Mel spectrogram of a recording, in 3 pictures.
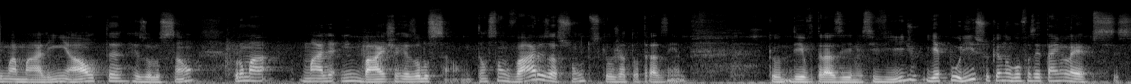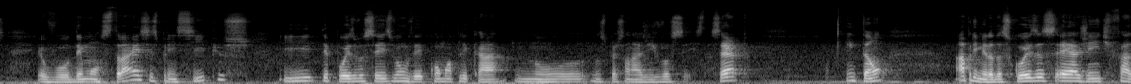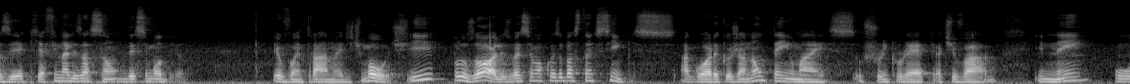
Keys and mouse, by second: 18.1 middle click, 19.6 middle click, 21.3 middle click, 22.4 middle click, 22.6 middle click, 24.2 middle click, 25.6 Tab, 26.3 middle click, 26.5 middle click, 27.7 alt+click, 28.3 middle click.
